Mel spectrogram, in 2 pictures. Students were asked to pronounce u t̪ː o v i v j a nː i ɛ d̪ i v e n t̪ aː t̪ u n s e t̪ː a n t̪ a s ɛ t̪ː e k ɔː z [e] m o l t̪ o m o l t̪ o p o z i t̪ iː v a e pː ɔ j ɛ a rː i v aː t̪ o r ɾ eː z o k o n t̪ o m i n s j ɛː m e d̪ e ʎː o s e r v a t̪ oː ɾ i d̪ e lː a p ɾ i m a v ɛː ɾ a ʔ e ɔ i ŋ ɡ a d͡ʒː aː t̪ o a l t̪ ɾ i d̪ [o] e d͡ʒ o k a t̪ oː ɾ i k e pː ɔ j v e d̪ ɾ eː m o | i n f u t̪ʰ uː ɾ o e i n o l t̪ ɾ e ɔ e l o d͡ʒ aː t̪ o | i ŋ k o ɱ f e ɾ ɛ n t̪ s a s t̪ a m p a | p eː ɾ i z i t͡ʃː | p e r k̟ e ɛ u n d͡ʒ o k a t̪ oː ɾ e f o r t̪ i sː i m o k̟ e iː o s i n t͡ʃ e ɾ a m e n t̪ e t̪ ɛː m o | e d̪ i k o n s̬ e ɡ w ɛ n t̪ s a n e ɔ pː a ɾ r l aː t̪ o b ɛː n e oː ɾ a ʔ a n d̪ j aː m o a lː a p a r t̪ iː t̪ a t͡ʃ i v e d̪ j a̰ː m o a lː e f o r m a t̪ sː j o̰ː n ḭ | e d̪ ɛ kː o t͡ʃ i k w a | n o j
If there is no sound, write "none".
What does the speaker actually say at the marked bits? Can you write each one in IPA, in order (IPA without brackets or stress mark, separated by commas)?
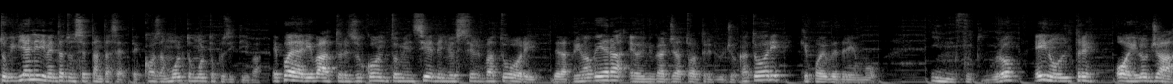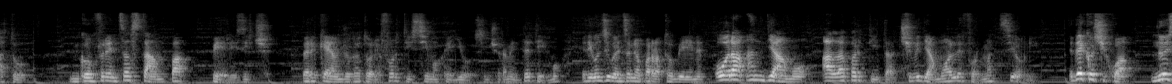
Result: a, u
